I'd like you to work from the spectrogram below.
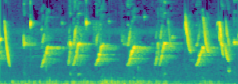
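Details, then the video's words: Wild saffron finch singing free in nature: bright, high chirped notes in short downward-sweeping slurs, given in spaced bursts about every half second, with low rumbling background noise beneath. "canário da terra livre na natureza com belo cantos"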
